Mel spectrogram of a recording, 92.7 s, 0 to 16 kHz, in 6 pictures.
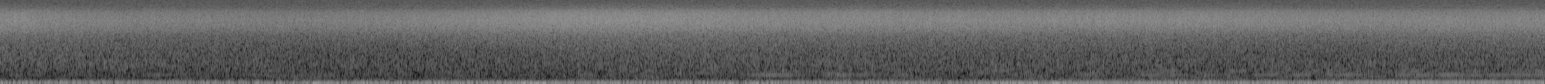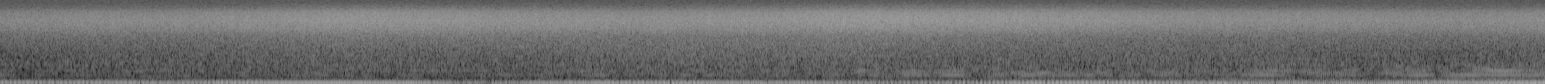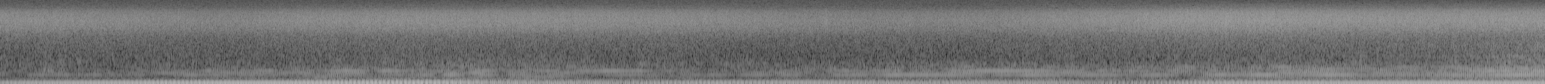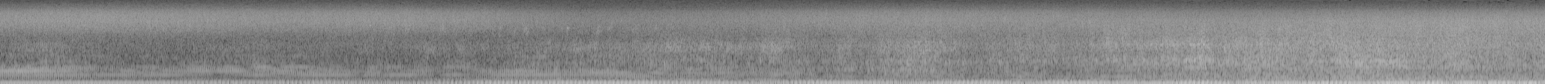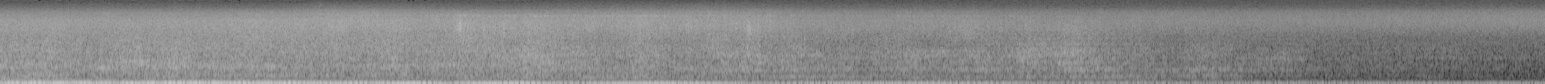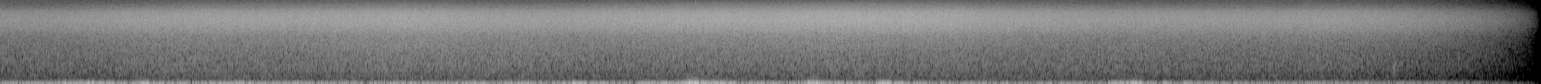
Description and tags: The sound of two Eurocopter EC 155 B1 helicopters, flying by very close to each other, just a few hundred meters away, from where my recorder was placed. The Doppler effect is quite easy to hear in this recording. You can also hear the wind blowing in the trees.
Recorded with a TSM PR1 portable digital recorder, with external stereo microphones. Edited in Audacity 1.3.5-beta on ubuntu 8.04.2 linux.
ec, trees, wind, helicopter, backgroundnoise, flying, fly-over, eurocopter, 155, air, windy, b1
